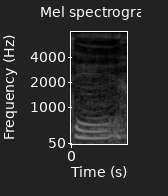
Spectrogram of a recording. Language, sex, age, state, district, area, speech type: Dogri, female, 18-30, Jammu and Kashmir, Reasi, rural, spontaneous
